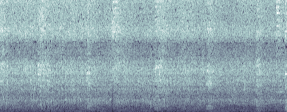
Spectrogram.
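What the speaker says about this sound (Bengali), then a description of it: "অ্যাড করে দিচ্ছি অল্প আলু। এটাকে ভেজে নেবো ভালো করে।" Potatoes frying in hot oil for an okra and poppy-seed dish, giving a steady broadband sizzle and hiss that holds evenly throughout with no talking.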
